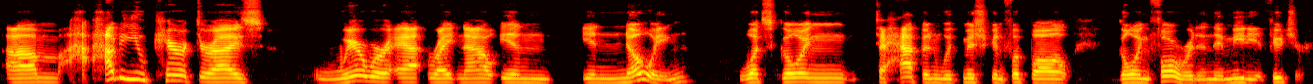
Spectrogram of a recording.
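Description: Very bright, halting American male interviewer. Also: a little high, clear, resonant tone. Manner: halting, deliberate, frequent long hesitations. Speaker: interviewer, sports journalist. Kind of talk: conversational sports interview.

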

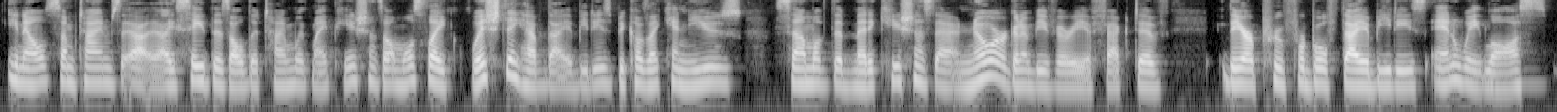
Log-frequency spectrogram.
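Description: A woman's voice: fairly low pitch, steady tone, a little fast, vocal fry, no room sound, clean studio sound. A middle-aged woman from Brazil, a physician guest speaking earnestly and emphatically in conversation, with frequent fillers. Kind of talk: conversational interview.

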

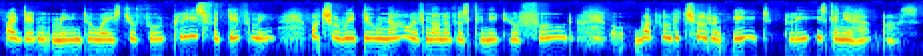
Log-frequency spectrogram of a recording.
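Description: Woman putting on a desperate village lady, high pleading voice, dry close sound. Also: unhurried, warm tone, no room sound, muffled recording. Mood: begging. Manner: high, begging, breathless pleas.

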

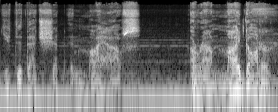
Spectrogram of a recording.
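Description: A man's voice: extremely low pitch, lively intonation, takes it slowly, soft background music, full character voice. An actor playing an enraged, hurt man confronting his lover in an audio drama, vehement and accusing. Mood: low seething. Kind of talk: modern audio drama acting.

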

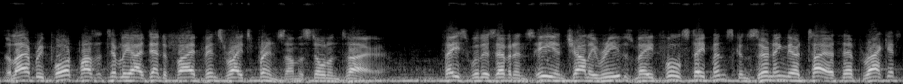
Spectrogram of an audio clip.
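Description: A male announcer with a fairly high voice reads scripted narration in a formal, declamatory manner. The old 1950s radio recording is clearly noisy. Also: brisk.

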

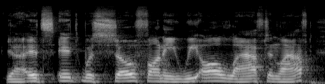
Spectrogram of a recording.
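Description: A man's voice: a little high, fairly even intonation, unhurried. A man co-hosting a comedy podcast, telling casual anecdotes with wry humor, swearing and quoted dialogue.

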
